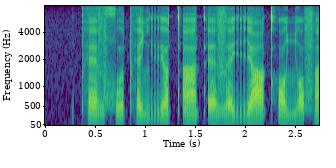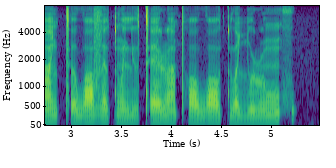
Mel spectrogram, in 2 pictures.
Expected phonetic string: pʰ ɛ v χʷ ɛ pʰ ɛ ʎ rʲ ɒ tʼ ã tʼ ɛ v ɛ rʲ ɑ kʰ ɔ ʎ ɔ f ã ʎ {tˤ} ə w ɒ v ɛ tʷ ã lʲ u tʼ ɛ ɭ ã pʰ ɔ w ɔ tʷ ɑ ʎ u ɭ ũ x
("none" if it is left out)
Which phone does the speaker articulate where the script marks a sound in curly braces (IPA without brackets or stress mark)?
tʼ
